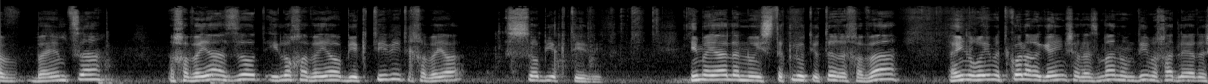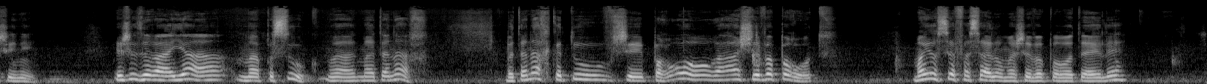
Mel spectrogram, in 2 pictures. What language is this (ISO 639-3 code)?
heb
